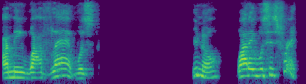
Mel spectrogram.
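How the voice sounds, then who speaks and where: A man with a baritone voice hosting a slow, preachy commentary monologue, calling his listeners brothers. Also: expressive. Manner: preachy, addresses listeners as brothers, repeats "see". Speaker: commentary channel host.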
